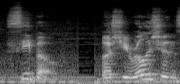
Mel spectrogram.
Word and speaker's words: Sybo: And her name is pronounced Sibo, but she really shouldn't say that on public TV.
